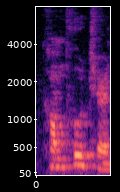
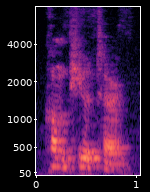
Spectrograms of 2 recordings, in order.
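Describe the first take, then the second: First: "computer" said com-POO-ter, no y-glide; wrong German-style U. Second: "computer" said com-PYOO-ter, with a y-glide; English U sound. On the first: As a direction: drop the "you" sound from "computer" for "oo". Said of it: "That would sound strange". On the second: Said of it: "they adopted that U sound". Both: Shown as a demonstration.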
